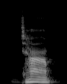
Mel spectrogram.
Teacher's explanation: ম প যুক্ত ছিল। ম ধ্বনিটি নাসিক্য ব্যঞ্জন ধ্বনি, ম ধ্বনিটি লোপ পেয়ে যাচ্ছে এবং আগের স্বরধ্বনিকে অনুনাসিক করে তৈরি করে দিচ্ছে ঝাঁপ।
